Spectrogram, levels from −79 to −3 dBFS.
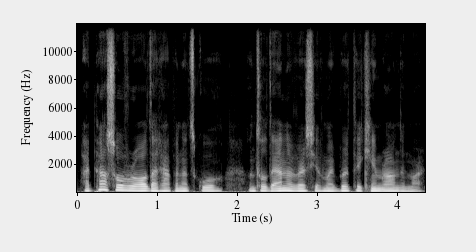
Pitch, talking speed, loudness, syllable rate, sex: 125 Hz, 250 wpm, -16 LUFS, 7.1 syllables/s, male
